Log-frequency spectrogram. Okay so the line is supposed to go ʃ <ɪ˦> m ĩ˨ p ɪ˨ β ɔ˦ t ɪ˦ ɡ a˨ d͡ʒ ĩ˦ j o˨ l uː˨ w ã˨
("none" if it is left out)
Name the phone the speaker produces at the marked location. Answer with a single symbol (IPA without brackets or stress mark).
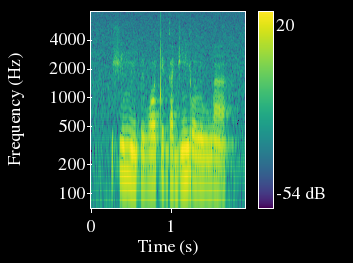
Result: i˦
